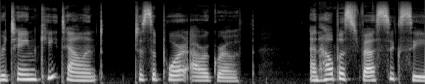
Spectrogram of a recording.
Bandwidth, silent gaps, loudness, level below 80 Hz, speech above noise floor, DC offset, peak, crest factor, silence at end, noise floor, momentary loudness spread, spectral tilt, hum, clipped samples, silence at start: over 20 kHz; none; -13 LUFS; -54 dBFS; 40 dB; under 0.1%; -2 dBFS; 14 dB; 0 s; -54 dBFS; 9 LU; -4 dB/octave; none; under 0.1%; 0 s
